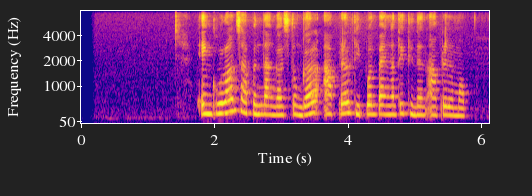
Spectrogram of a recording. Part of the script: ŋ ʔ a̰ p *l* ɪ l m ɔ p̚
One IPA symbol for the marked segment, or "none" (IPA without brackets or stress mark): ɾ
